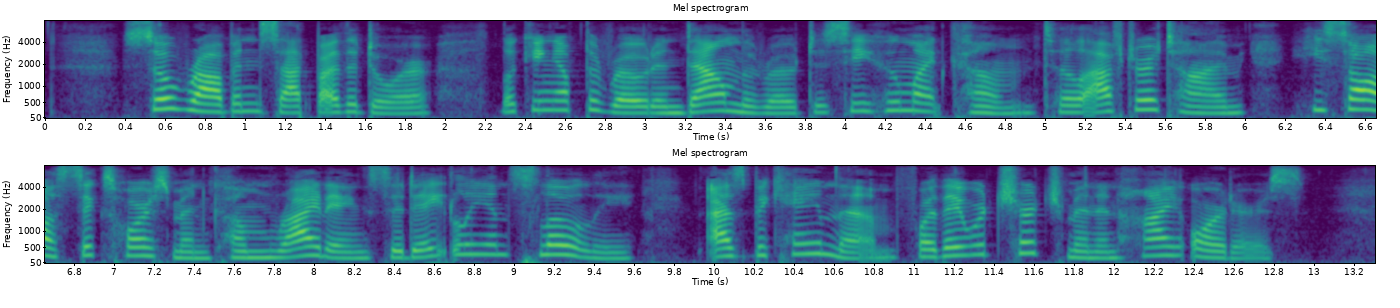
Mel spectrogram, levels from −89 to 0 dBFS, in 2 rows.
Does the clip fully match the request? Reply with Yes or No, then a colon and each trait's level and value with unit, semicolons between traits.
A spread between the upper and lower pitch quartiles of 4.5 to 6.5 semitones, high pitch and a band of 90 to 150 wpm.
No: wide, 5.6 semitones; high, 225 Hz; average, 190 wpm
